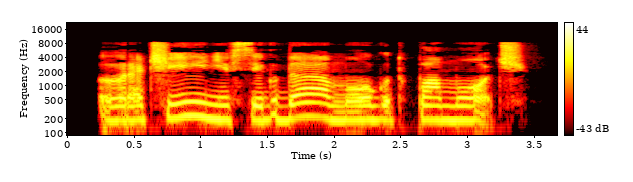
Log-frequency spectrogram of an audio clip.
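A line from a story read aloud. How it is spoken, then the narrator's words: Sigh. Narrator (Russian): вздохнул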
